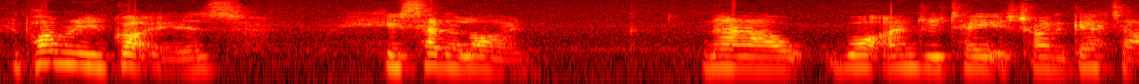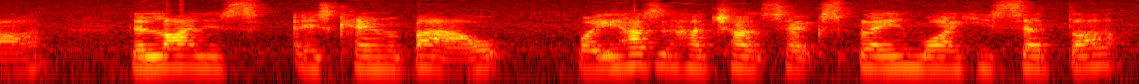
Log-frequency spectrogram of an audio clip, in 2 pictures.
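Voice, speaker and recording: A woman's voice: lowish voice, steady tone, unhurried, fairly bright tone, slight background noise, low-quality recording. A young woman with a chavvy British accent, hosting a reaction video in casual, slangy chat. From Britain. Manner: slangy, informal speech.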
